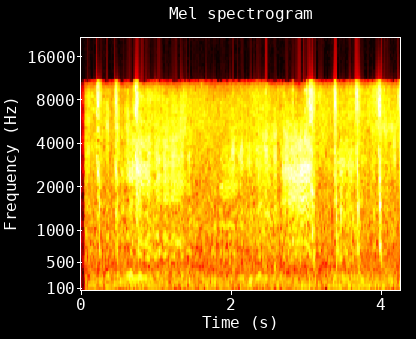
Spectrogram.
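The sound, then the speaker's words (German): Several goats bleat in overlapping calls at a goat cheese farm in Bad König in the Odenwald, Germany, amid steady background noise, their cries rising and falling with a louder cluster near the end. “Im Odenwald, da tritt ein junger Mann in die Fußstapfen seines Vaters auf dem Ziegenkäsehof Weiße Hube in Bad König.”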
